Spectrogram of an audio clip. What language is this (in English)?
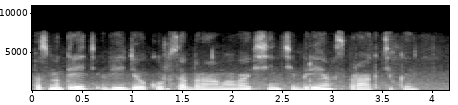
Russian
